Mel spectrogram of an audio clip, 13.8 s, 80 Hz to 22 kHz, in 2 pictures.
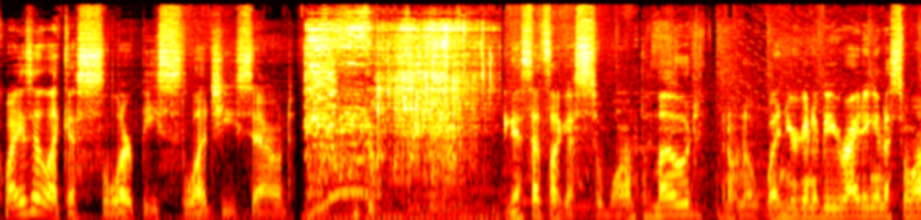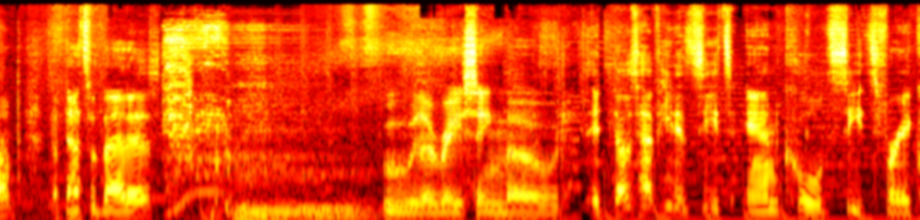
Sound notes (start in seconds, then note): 2.3 car engine humming; 2.4 water sloshing; 8.5 car engine humming; 8.5 car engine roaring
